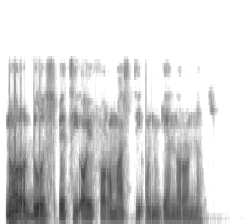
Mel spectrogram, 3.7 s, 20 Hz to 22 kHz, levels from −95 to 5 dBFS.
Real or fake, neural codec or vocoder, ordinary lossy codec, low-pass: real; none; Opus, 24 kbps; 7.2 kHz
